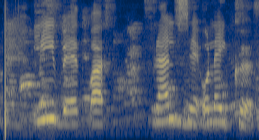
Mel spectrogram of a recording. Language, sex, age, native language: Icelandic, female, 10, Icelandic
